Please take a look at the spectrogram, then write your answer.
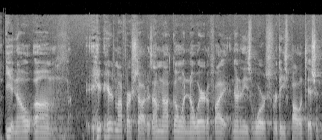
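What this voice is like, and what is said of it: Arkansas accent. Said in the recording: “He's from Arkansas. ... oh, I know that accent.”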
